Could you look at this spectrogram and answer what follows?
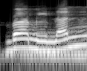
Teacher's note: ایک نون کی آواز جو ہے وہ چھپی ہوئی ہوتی ہے اور پچھلے والے حرف سے ملا کے پڑھتے ہیں، اور ایک نون کی آواز جو ہے اوپر والے زبر سے پڑھیں گے کیونکہ نون کے اوپر تشدید ہے. تشدید کی وجہ سے نون کی آواز کو 2 مرتبہ پڑھیں گے. وَمِنَن نون الف زبر نا، یہ الف کی وجہ سے ہم نا پڑھ رہے ہیں، تھوڑا سا ایک الف کے برابر کھینچ کر.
